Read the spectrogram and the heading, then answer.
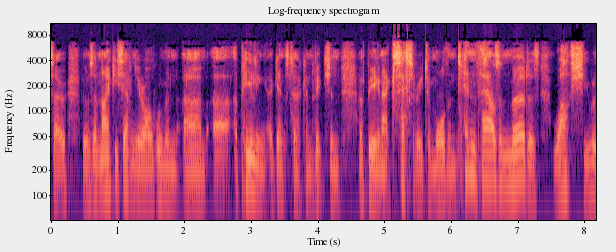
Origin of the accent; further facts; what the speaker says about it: United Kingdom; I suppose being British, the first thing I ought to do is do exactly what you said at the top of the list, which was talk about the weather.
